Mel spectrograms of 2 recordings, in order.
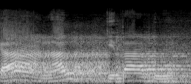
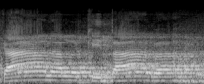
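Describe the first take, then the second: First: The word kitab ends with a u vowel. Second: The word kitab ends with an a vowel. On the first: The speaker calls it right. "Harus kanal kitabu. ... Konteks seperti ini dibaca dhammah" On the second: The speaker calls it wrong. "salah berarti itu ya"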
